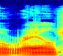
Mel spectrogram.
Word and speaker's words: Roehl: Well, it looks like for the fourth year in a row, Rail Transport, which is R-O-E-H-L, they pronounce it rail, won the safest, the prestigious, or what is it?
